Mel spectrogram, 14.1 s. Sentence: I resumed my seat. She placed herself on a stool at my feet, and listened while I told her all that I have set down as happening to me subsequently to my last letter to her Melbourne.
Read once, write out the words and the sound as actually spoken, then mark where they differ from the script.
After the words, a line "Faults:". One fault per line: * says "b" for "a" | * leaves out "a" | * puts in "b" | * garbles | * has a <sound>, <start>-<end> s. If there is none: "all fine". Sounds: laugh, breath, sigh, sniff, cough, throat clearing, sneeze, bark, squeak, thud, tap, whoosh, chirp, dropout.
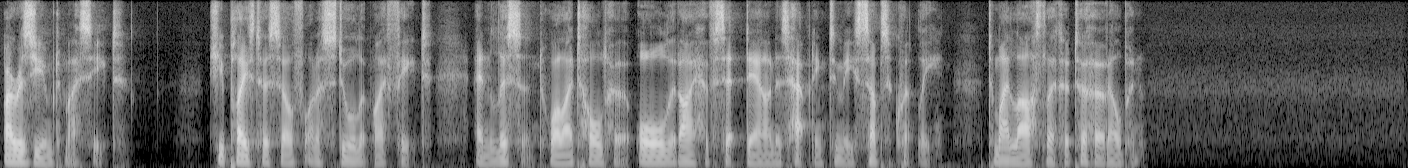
I resumed my seat. She placed herself on a stool at my feet, and listened while I told her all that I have set down as happening to me subsequently to my last letter to her Melbourne.
Faults:
all fine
